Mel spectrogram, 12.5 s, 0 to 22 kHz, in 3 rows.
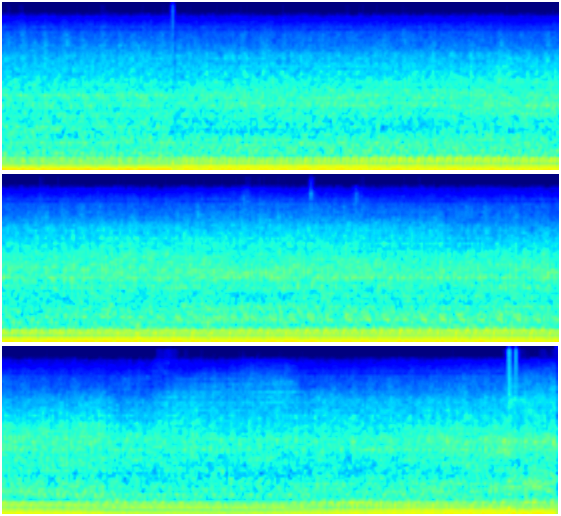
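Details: McLaren 650S V8 cold start: a high, even cold idle with a deep exhaust drone and a brief dip, running smoothly. The low oil pressure warning still appears.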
